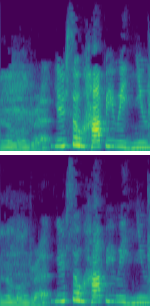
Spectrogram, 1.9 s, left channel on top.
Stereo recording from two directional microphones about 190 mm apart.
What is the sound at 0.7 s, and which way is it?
Speech, 15° left (ahead or behind).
